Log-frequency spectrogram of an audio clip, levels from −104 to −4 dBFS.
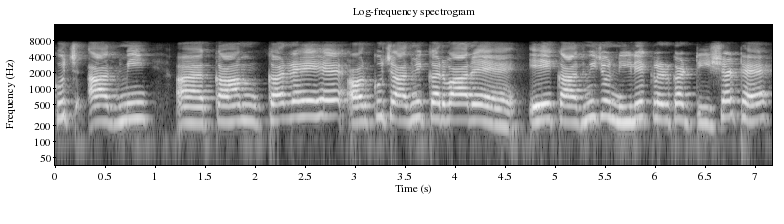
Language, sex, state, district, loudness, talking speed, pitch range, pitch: Hindi, female, Bihar, Darbhanga, -15 LUFS, 175 wpm, 240-285 Hz, 260 Hz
